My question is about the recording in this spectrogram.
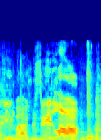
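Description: Young children's high voices talking and calling out, with one drawn-out, falling squeal about a second in.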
